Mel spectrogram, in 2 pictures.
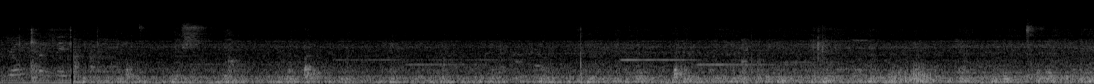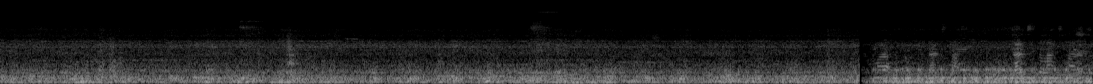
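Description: KA Sritanjung passenger train running along the Banyuwangi–Jogja line, a steady loud rumble of wheels and carriage with faint clickety-clack throughout, heard from inside, with a voice talking over it.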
